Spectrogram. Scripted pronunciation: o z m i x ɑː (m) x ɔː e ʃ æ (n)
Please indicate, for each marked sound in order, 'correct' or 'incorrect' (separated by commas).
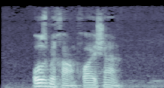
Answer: correct, correct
